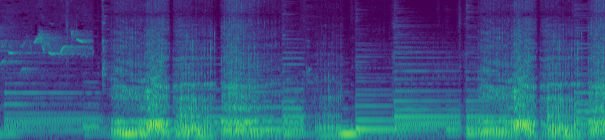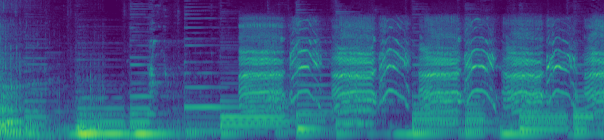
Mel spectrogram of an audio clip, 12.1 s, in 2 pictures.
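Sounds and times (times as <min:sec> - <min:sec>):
background music with plucked guitar: 0:00.0 - 0:01.3, 0:02.4 - 0:12.0
big cat growling: 0:01.0 - 0:03.8, 0:04.7 - 0:07.7.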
